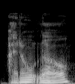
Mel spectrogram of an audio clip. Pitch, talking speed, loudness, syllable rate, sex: 95 Hz, 240 wpm, -16 LUFS, 5.3 syllables/s, male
